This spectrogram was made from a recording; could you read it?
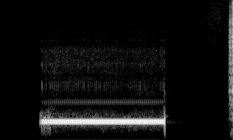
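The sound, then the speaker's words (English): A steady telephone dial tone hums evenly for about a second and a half as a call is placed, then cuts off abruptly, followed by a short silence and a brief burst of noise. “So we're going to get on the phone”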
